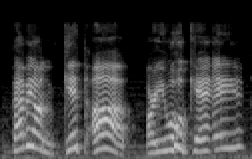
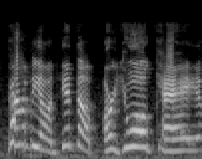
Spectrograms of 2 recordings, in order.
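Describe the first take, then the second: First: It is said in a plain, concerned tone. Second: It is said in an angry, annoyed tone.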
